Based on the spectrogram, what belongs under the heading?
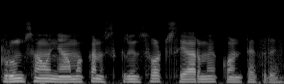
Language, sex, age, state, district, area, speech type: Santali, male, 30-45, West Bengal, Birbhum, rural, read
